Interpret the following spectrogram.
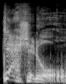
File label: Pirate Speech Quick Commands Caramba; World Of Warships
